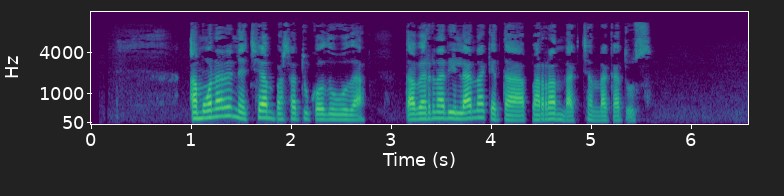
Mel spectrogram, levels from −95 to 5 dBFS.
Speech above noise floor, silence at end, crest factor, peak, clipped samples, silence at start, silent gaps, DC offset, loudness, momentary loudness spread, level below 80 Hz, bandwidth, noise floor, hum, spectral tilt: 44 dB; 1 s; 20 dB; -6 dBFS; under 0.1%; 1 s; none; under 0.1%; -24 LUFS; 11 LU; -78 dBFS; 11.5 kHz; -68 dBFS; none; -5 dB/octave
